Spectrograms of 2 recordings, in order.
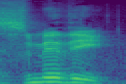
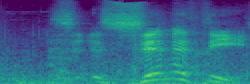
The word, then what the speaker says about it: Zimothy: And over to the P3, we are roaming as Smithy, or Zimothy, sorry, Zimothy, that's how it's pronounced.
